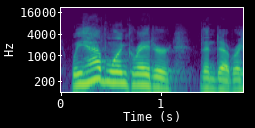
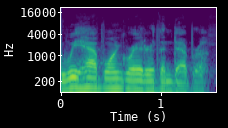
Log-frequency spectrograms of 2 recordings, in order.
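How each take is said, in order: First: "have" lifted and pushed harder; insistent preacher repeat, "have" leaned on; repeated for emphasis. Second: Said in the usual way. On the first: Shown as a demonstration.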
